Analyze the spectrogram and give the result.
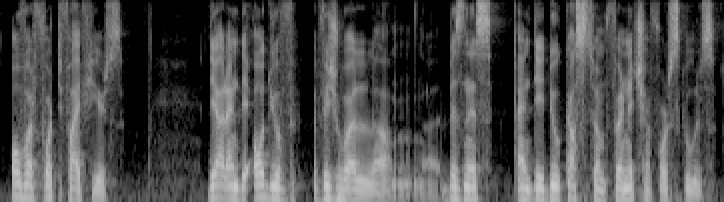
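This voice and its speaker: A man's voice: mid-range voice, a little mellow. A man with a Lebanese accent, a business owner talking as a guest in a radio interview, who often checks in with "right?". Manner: explains with frequent "right?" tags.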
